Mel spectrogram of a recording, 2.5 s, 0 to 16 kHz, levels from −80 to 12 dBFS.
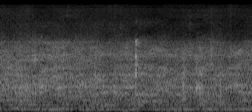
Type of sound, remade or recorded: remade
